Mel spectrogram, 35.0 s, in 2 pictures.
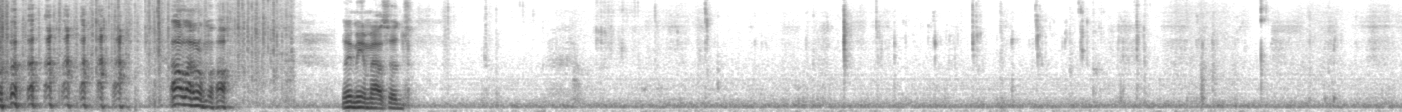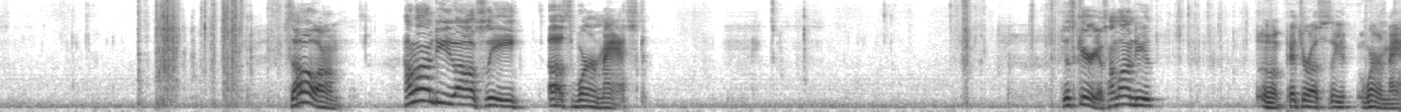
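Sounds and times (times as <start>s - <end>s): man chewing crispy food: 0.0s - 3.8s, 7.4s - 15.1s, 18.3s - 21.0s, 26.8s - 28.8s, 32.0s - 33.3s
paper bag crinkling: 0.0s - 3.8s, 19.3s - 21.2s, 29.4s - 33.3s
faint low hum: 0.0s - 35.0s.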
